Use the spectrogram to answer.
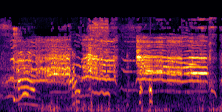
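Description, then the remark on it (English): Foxes calling: shrill, wavering, screechy yowls that overlap and run almost continuously, several cries layered with rising and falling pitch, fairly loud throughout with no talking. “Oh, here's foxes. Let's hear them.”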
